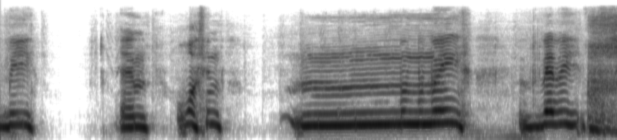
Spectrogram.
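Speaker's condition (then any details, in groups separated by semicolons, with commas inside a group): Cerebral palsy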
